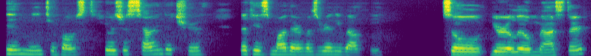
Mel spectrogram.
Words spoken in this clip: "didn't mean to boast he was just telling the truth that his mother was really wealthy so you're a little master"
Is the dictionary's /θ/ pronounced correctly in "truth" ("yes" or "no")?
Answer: yes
